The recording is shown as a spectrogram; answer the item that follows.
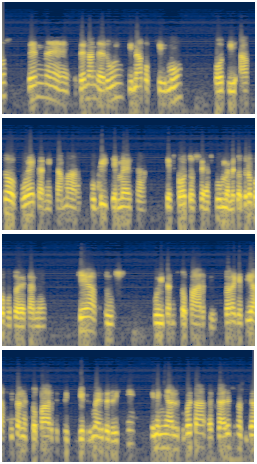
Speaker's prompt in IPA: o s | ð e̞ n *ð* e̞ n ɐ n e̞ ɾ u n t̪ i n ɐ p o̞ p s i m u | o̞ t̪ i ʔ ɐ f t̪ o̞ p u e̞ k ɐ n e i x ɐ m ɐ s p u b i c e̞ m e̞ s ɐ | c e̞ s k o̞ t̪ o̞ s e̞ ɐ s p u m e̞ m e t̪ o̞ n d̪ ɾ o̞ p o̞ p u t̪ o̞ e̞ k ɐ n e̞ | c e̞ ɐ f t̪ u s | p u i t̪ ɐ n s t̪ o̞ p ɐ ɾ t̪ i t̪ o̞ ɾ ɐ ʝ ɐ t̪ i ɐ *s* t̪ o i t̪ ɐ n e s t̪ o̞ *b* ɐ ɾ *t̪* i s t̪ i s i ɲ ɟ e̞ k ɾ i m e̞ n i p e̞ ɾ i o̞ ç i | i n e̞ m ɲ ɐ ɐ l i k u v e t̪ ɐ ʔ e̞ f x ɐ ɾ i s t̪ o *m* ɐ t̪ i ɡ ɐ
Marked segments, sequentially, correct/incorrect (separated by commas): correct, incorrect, incorrect, correct, incorrect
